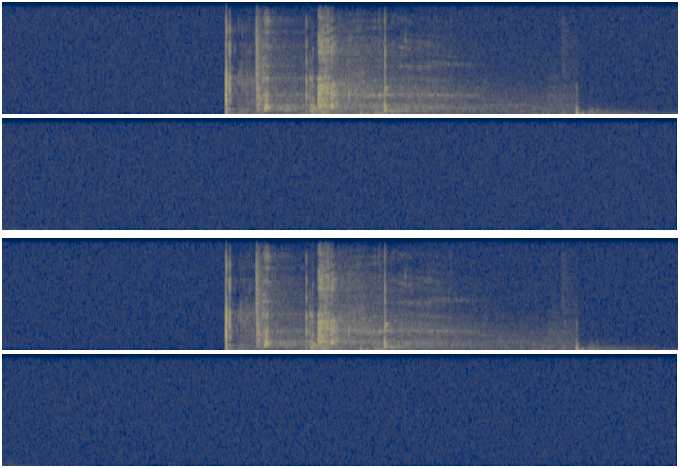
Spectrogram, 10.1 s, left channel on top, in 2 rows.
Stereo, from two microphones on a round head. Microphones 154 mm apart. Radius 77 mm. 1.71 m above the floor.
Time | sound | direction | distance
1.7 | a sneeze | centre (ahead or behind) | 0.7 m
